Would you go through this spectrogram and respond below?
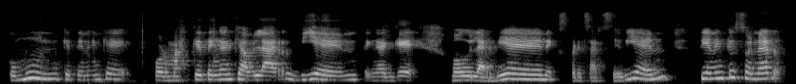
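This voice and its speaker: Venezuelan chica, voice actress guest, kinda high voice, laughs a lot, webcam call. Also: female voice, slow pace. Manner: lively, laughs often, acts out quoted lines. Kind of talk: casual interview chat. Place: home room, video call.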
